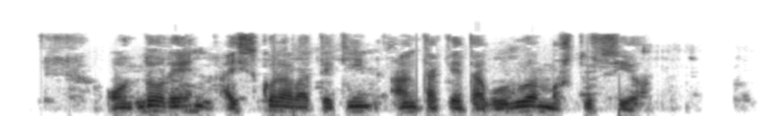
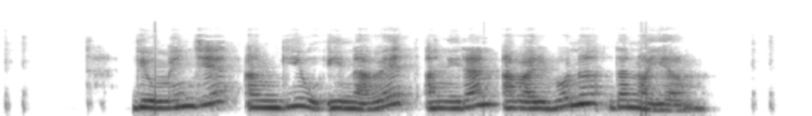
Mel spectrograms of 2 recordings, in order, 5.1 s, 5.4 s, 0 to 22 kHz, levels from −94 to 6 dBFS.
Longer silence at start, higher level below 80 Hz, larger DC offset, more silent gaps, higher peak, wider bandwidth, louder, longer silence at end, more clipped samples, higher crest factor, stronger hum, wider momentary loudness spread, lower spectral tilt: second, 0.35 s vs 0.9 s; first, -58 dBFS vs -68 dBFS; neither; neither; first, 0 dBFS vs -10 dBFS; about the same, 8 kHz vs 7.4 kHz; first, -15 LUFS vs -26 LUFS; about the same, 0.8 s vs 0.7 s; neither; about the same, 16 dB vs 16 dB; neither; first, 8 LU vs 5 LU; second, -4 dB/octave vs -7 dB/octave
